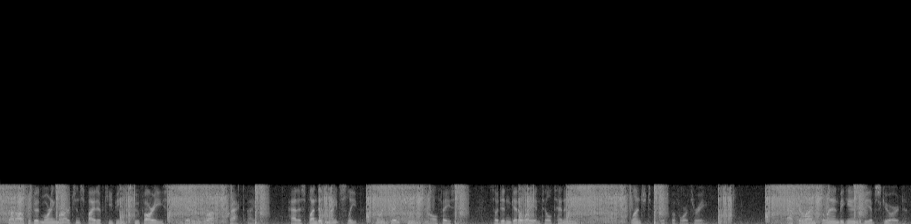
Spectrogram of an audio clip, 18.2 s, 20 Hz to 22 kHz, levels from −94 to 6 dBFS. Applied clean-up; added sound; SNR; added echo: none; Fart; -1 dB; none.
